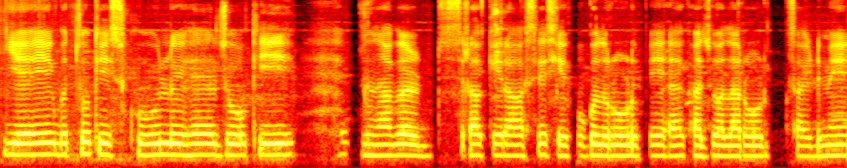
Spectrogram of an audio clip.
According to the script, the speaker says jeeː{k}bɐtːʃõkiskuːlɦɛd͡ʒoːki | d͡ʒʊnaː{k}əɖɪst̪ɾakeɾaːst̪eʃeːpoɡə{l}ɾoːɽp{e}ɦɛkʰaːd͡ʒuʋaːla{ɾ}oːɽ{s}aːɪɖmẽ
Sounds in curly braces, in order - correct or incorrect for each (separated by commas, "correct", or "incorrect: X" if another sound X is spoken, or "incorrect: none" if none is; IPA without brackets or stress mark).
correct, incorrect: ɡ, correct, correct, correct, correct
